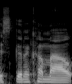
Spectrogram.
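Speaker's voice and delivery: normal talking voice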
